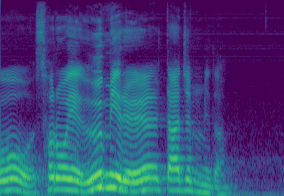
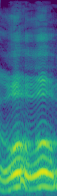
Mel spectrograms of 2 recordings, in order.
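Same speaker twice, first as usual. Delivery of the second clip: loud mock sobs, pitched up; imitated sobbing; 3 semitones higher, 15 dB louder, much slower than usual. Pastor imitating his wife crying on a trip, loud mock sobs. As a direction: wail the way the wife cried. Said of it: "막 우는 거예요".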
